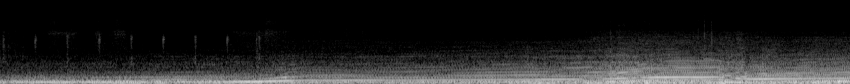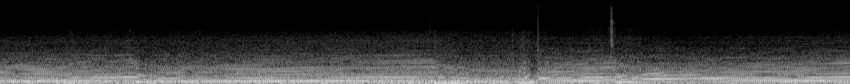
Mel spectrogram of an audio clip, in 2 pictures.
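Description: A BMW M240i tuned to 500 horsepower revving and accelerating up close, its rumbling engine climbing in pitch several times as it pulls through gears.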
